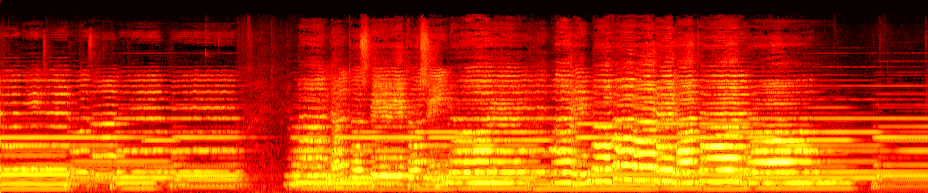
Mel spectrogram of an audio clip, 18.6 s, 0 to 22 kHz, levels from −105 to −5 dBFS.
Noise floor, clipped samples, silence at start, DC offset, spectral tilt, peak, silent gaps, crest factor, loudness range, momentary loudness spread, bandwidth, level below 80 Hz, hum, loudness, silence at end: -58 dBFS; under 0.1%; 0 s; under 0.1%; -5.5 dB/octave; -6 dBFS; none; 18 dB; 12 LU; 15 LU; 15.5 kHz; -68 dBFS; none; -24 LUFS; 0 s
